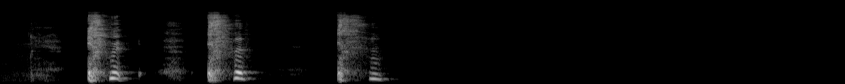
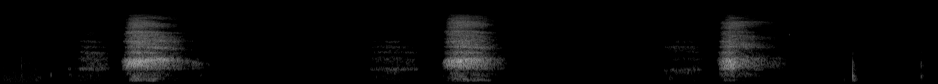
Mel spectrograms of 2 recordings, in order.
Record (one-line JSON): {"three_cough_length": "8.5 s", "three_cough_amplitude": 15269, "three_cough_signal_mean_std_ratio": 0.25, "exhalation_length": "9.4 s", "exhalation_amplitude": 5451, "exhalation_signal_mean_std_ratio": 0.32, "survey_phase": "alpha (2021-03-01 to 2021-08-12)", "age": "65+", "gender": "Female", "wearing_mask": "No", "symptom_none": true, "smoker_status": "Ex-smoker", "respiratory_condition_asthma": false, "respiratory_condition_other": false, "recruitment_source": "REACT", "submission_delay": "1 day", "covid_test_result": "Negative", "covid_test_method": "RT-qPCR"}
